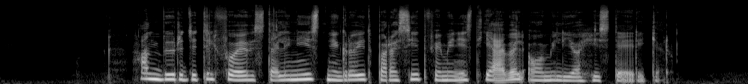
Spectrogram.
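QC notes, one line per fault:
No faults heard anywhere in this speech recording.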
